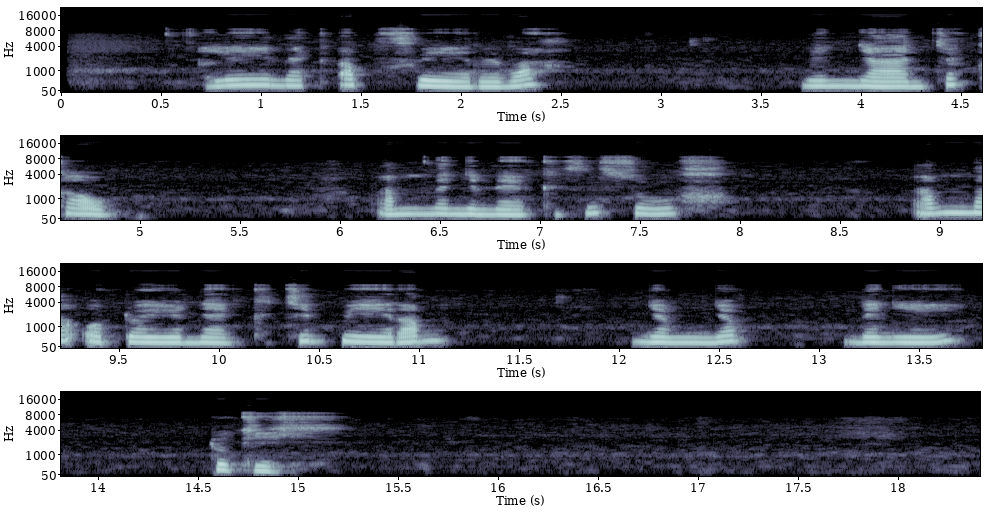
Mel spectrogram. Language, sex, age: Wolof, female, 25-35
